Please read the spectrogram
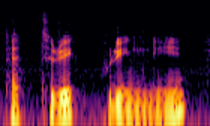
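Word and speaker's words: Patrick Bringley: 나는 메트로폴리탄의 경비원입니다를 읽고 있는데 일단 전 궁금한 게 이게 브링리라고 읽는 게 맞겠죠? 어떤 문서에는 브링글리라고 아. 적혀 있기도 하던데 브링리겠죠. – 브링리가 맞을 네네네. 것 같죠? 네, 패트릭 브링리.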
